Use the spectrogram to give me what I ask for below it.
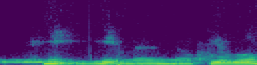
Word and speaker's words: Hymenophyllum: Himen, Y-nya baca I. Hymenophyllum.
